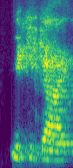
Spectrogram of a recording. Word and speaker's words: ikigai: two is the japanese what called hiki guy ikigai is spelt iki that is reason or purpose of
